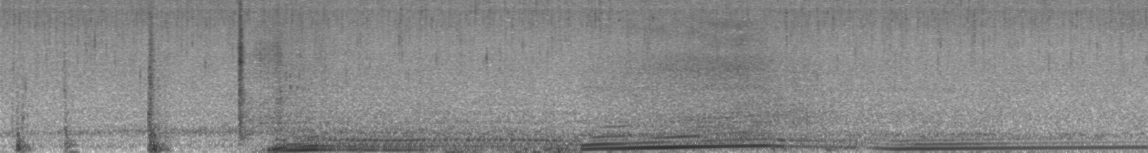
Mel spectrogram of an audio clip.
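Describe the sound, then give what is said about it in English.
Heavy hurricane rain hisses steadily throughout during Hurricane Katrina in New Orleans; after a couple of sharp knocks, a car engine rumbles, its low drone rising and easing as the vehicle drives through the downpour on rain-obscured roads. “Roads were obscured by the pouring rain or maybe the tears streaming down my face.”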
